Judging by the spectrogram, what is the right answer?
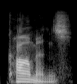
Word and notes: commons: American English

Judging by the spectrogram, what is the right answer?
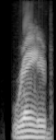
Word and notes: rathe: American English

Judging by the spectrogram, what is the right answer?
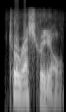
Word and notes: terrestrial: American English

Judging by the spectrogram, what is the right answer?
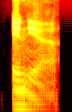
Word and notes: inure: British English

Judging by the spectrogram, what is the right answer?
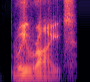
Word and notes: rewrite: British English

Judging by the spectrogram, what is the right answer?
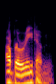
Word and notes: arboretum: American English

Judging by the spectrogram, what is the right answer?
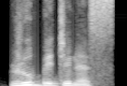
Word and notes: Rubiginous: Indian

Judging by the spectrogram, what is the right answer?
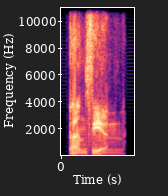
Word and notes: pantheon: British English

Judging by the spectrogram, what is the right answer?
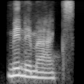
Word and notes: minimax: Indian

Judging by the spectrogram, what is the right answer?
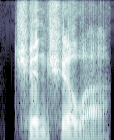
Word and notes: chinchilla: American English

